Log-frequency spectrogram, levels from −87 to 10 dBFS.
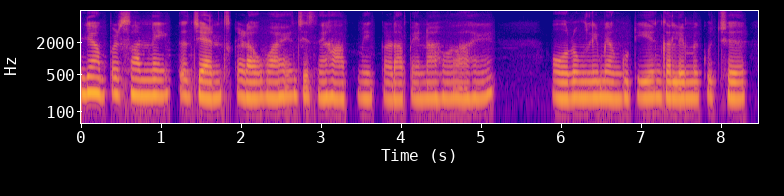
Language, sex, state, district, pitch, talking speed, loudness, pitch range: Hindi, female, Chhattisgarh, Sukma, 185 Hz, 170 wpm, -18 LUFS, 180-195 Hz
